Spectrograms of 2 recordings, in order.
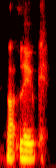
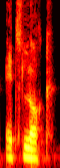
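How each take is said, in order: First: "Luke" with a long oo, soft and low; mocked long-oo pronunciation. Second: "Luke" said as look, short vowel; short-oo correction. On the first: Mimicking co-host's look as Luke, long oo. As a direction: say "Luke" with the oo of boot, quietly. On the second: Teasing co-host's way of saying look, short oo. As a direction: say "Luke" with the oo of put. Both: Shown as a demonstration. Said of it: "not Luke".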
